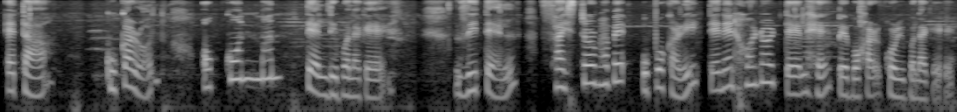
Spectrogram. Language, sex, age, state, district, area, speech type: Assamese, female, 18-30, Assam, Charaideo, urban, spontaneous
